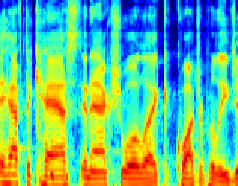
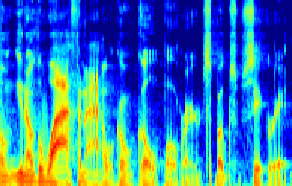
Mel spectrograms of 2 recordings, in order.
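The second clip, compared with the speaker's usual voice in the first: put-on good ol' boy trailing down into a low Southern murmur; effeminate Southern accent; 4 semitones lower than usual. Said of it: "like, an effeminate Southern accent".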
